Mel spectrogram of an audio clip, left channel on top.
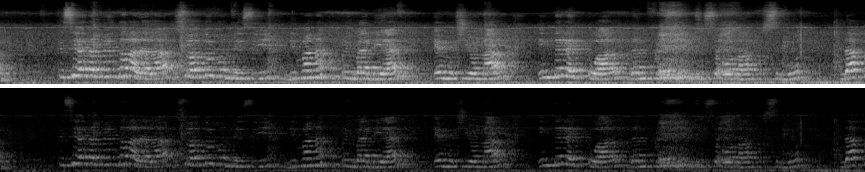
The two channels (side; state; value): right; quieter; 22.1 dB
